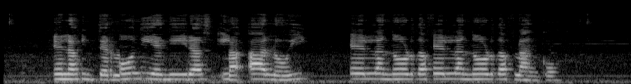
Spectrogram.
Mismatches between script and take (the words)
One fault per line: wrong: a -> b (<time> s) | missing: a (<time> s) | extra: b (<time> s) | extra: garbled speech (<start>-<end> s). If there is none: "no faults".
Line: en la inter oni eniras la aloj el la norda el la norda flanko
no faults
